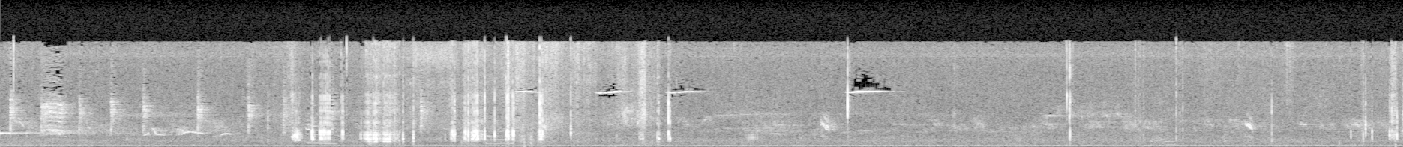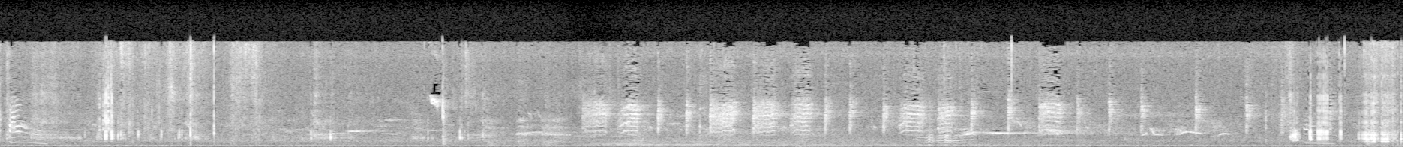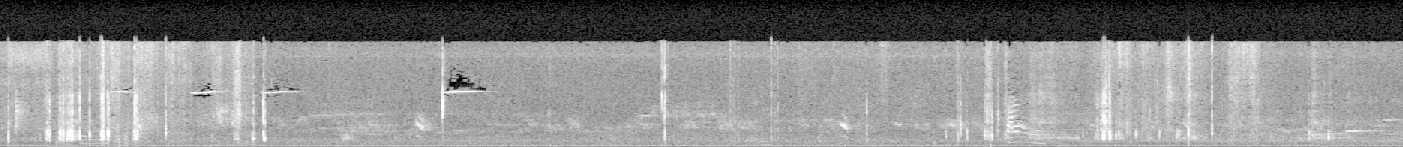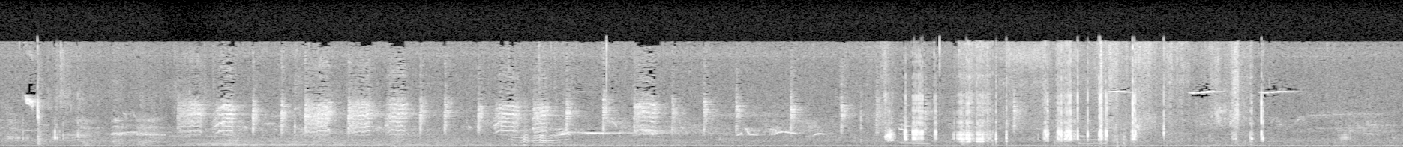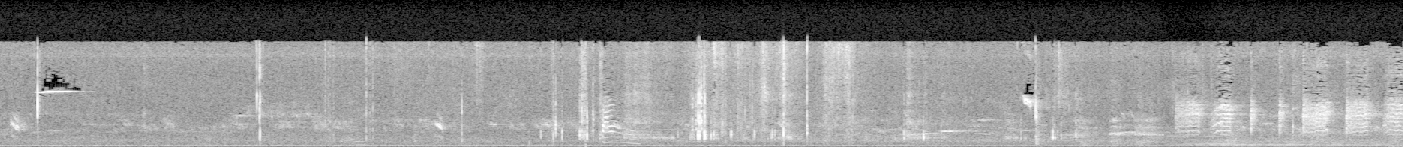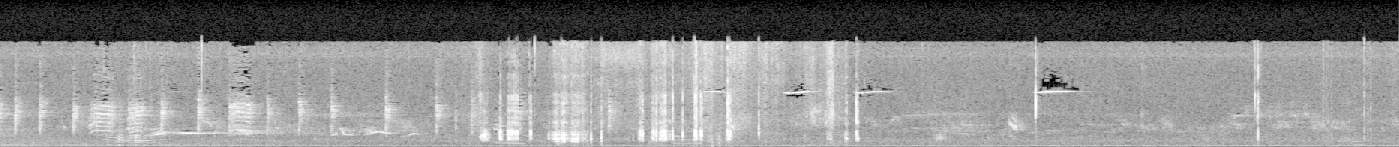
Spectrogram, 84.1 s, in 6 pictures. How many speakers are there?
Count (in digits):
0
